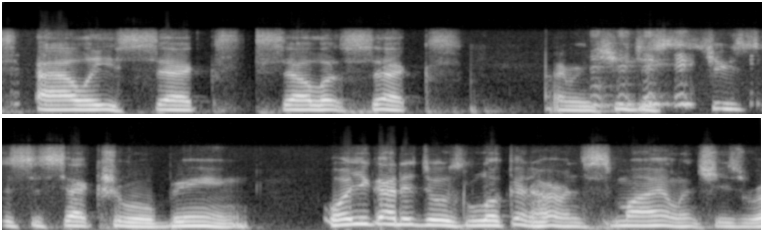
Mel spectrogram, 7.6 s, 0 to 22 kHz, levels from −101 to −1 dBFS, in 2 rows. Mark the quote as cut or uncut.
uncut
